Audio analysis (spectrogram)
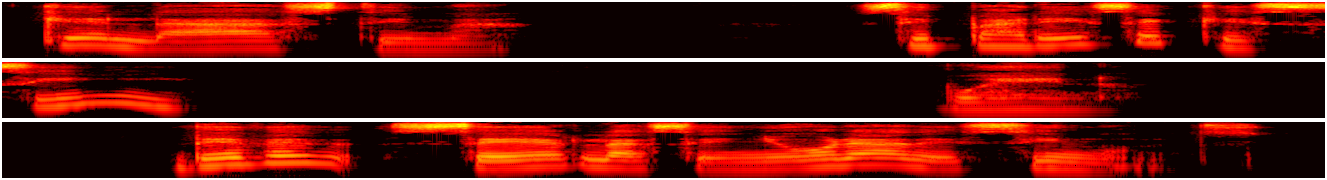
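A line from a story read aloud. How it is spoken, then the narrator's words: Quiet. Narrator (Spanish): dijo Sara en voz baja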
